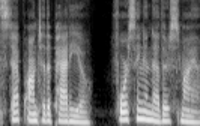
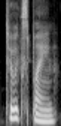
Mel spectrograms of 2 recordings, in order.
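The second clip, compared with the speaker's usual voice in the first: ordinary delivery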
